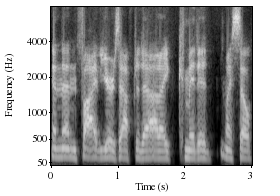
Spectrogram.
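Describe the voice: The pace is moderate. Vocal fry runs through the voice. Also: man.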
